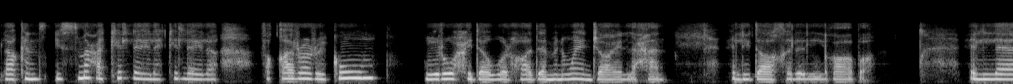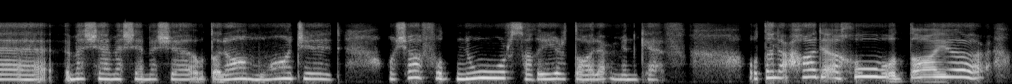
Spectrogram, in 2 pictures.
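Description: No faults: the speech has the full 7 kHz band and clear texture of AMR-WB (HD Voice) at its upper rates, consistent with about 23.85 kbit/s.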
